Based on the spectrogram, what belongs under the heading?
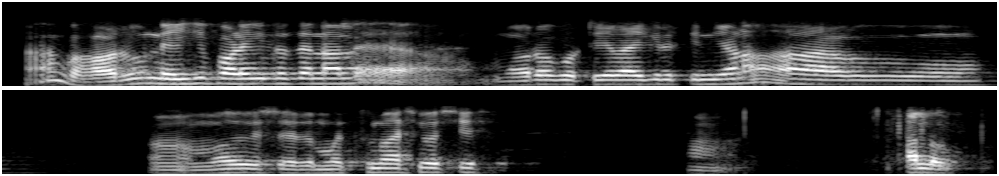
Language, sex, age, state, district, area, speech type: Odia, male, 30-45, Odisha, Dhenkanal, rural, conversation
